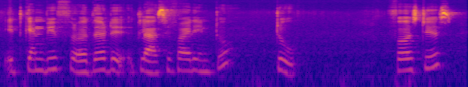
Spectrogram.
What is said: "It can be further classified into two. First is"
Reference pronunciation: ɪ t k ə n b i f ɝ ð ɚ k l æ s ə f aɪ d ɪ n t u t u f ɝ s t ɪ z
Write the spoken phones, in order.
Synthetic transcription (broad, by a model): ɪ t k ə n b i f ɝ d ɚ k l æ s ə f aɪ d ɪ n t u t u f ɝ s t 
